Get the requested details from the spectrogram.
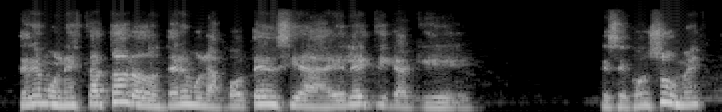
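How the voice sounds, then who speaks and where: A male university lecturer teaches an engineering class. His voice sits high for a man and has a husky edge. He explains step by step and often pauses to check that the students are following. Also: poor audio. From Argentina.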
